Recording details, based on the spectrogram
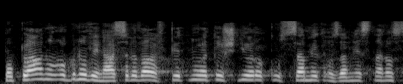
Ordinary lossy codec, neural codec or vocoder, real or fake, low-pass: none; codec, 16 kHz, 4 kbps, FreqCodec, smaller model; fake; none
